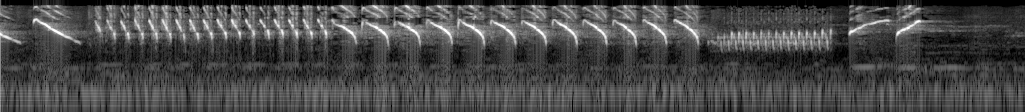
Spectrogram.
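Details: Canaries' stimulating song that makes silent canaries sing: a rapid pulsing trill, then a run of about a dozen loud downward-sweeping whistles, a short buzzy roll and two rising notes.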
